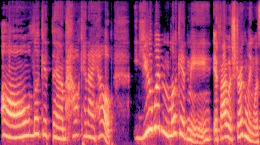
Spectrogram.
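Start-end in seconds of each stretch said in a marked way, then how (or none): 0.0-2.3 pitying, condescending tone, talking down. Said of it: "We take on that tone of voice".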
